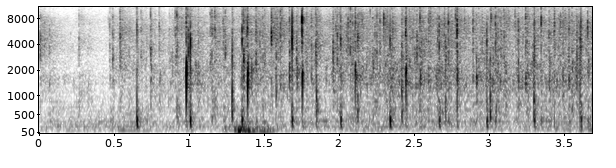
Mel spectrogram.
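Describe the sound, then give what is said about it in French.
An audience in Saint-Marcellin, France, breaks into applause for the town hall team's work on the Place d'Armes, many hands clapping in a dense, steady patter that swells after a quiet start and keeps going without any voices. “Cette place, je l'ai compris et les Saint-Marcellinois l'ont vécu, est l'aboutissement d'un long processus et je voudrais donc saluer le travail de toute l'équipe de la mairie qu'on peut, je pense, applaudir.”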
